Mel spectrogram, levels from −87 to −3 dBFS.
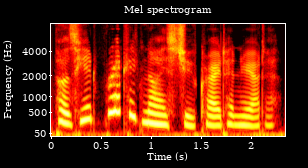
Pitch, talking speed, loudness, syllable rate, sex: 255 Hz, 180 wpm, -16 LUFS, 7.9 syllables/s, female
